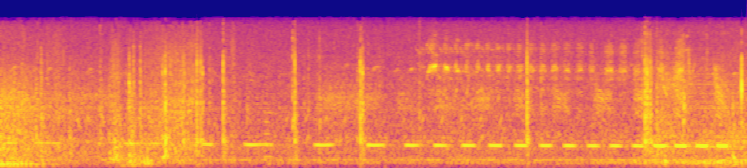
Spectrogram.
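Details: A tree squirrel at sunrise on a bush walk in Djuma Game Reserve, South Africa, alarm-calls, likely at a hawk eagle, in a steady run of short mid-pitched notes, about three per second, with sharp clicks and a brief higher bird-like call.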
